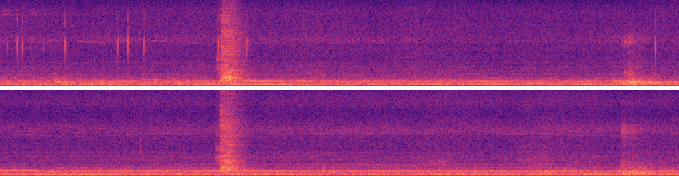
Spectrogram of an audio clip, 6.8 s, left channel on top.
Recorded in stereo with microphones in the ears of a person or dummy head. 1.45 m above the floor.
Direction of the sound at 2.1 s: 60° right (ahead or behind).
